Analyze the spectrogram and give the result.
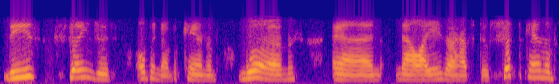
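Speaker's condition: Cerebral palsy; from birth, lack of oxygen at birth, diagnosed 24 hours after birth, scoliosis, back brace; cannot type, terrible handwriting, dictates with dragon naturally speaking, back brace under clothes; does the talking in business, unlike assistant with speech impediment

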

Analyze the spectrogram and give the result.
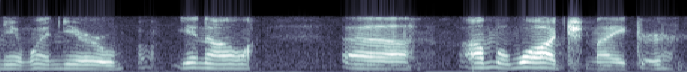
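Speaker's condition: Parkinson's disease; tremor

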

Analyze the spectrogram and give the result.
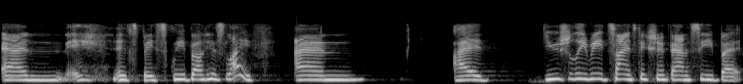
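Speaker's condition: No condition

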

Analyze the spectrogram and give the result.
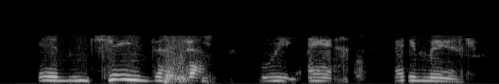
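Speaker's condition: Stroke affecting voice; only voice affected; voice not totally restored, cannot pray long; not fully restored, change in voice heard by others

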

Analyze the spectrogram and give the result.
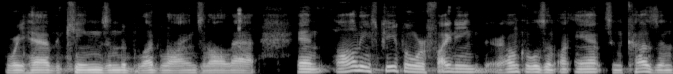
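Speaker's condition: Partial cleft palate; congenital

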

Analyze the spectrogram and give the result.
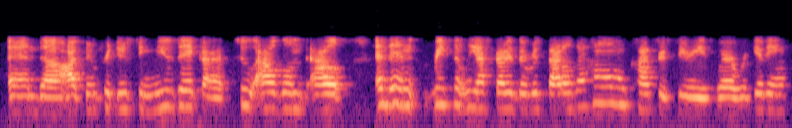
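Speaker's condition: No condition

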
